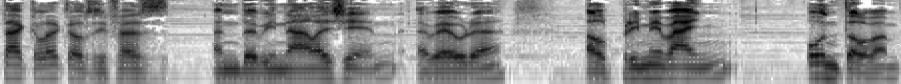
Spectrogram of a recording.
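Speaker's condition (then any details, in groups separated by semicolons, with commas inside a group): No condition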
